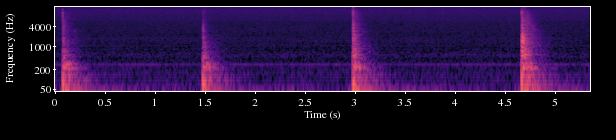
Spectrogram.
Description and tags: wood hit
Hitting a piece of wood
hit, thump, wood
